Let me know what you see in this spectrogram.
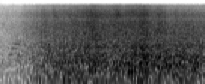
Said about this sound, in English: Only a handful of kids are catching the small waves breaking on Capitola's beach. The surf here isn't that big.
